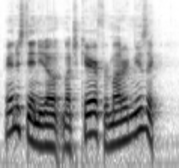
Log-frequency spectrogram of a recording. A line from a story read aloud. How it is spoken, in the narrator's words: said Miss Langley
